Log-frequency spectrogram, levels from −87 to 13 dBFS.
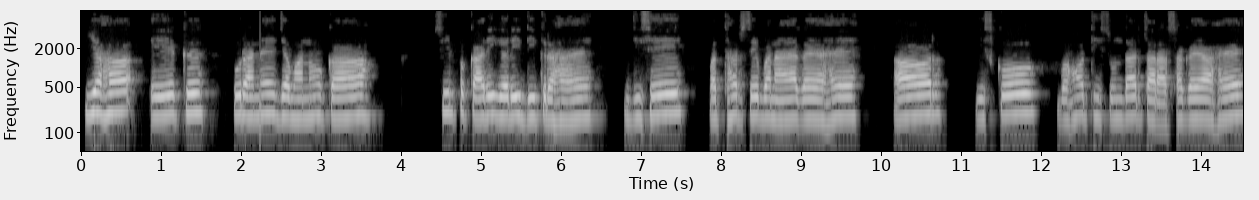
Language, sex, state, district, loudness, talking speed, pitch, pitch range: Hindi, male, Chhattisgarh, Balrampur, -16 LUFS, 100 wpm, 180 Hz, 170-190 Hz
